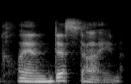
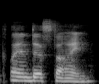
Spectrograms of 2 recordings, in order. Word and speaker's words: Clandestine: It's called Clandestine. I would have said clandestine. Same. But I think either pronunciation is correct, but they said clandestine in the video.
